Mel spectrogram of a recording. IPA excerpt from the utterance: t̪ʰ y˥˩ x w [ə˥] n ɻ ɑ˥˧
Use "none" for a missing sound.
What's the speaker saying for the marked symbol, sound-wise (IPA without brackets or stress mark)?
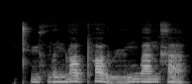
ə˥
